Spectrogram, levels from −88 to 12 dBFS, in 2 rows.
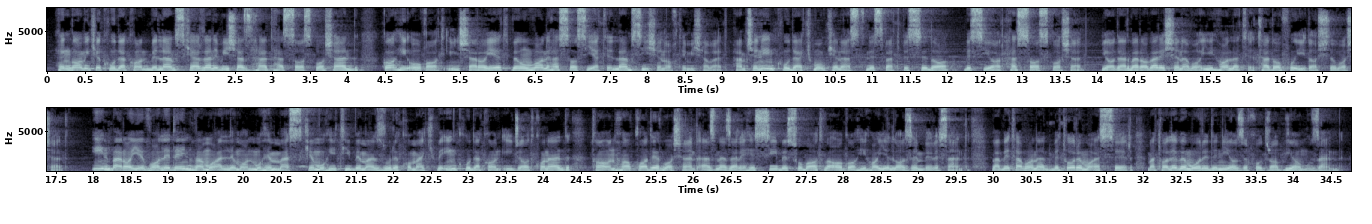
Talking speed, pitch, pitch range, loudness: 140 wpm, 120 Hz, 100-145 Hz, -13 LUFS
